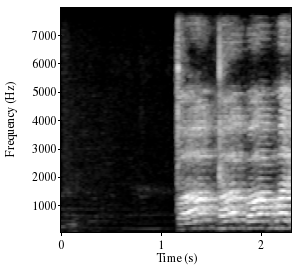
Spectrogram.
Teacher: पा फा बा भा इनका उच्चारण केवल और केवल ओष्ठ से होगा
